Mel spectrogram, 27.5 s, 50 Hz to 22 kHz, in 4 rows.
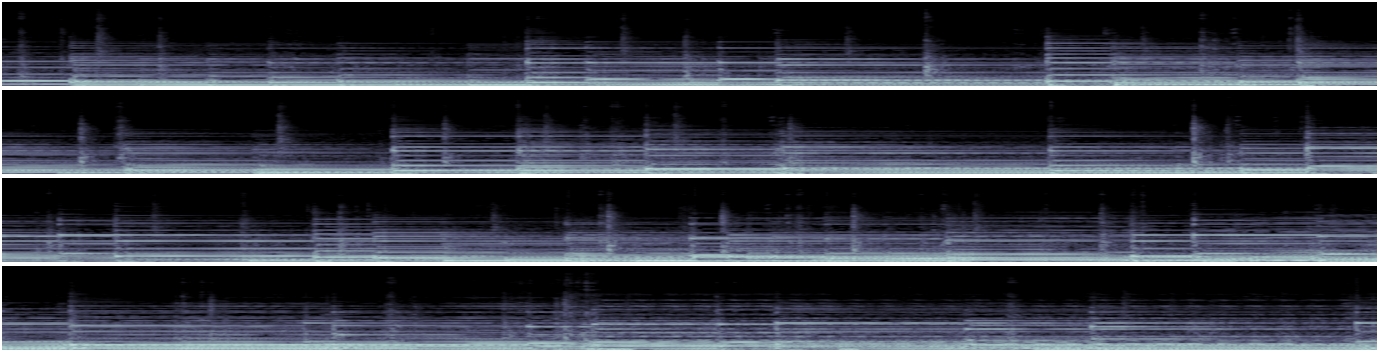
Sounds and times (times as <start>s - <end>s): Rhythm and blues: 0.0s - 27.5s.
